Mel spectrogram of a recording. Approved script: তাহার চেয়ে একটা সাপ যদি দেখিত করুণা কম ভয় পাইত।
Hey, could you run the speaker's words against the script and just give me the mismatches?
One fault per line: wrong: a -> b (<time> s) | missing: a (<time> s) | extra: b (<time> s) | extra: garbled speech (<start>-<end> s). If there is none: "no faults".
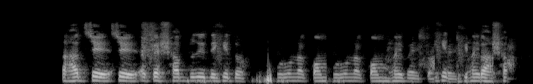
extra: চেয়ে (1.1 s)
extra: করুণা কম (3.3 s)
extra: garbled speech (4.3-5.1 s)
